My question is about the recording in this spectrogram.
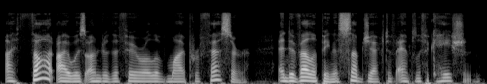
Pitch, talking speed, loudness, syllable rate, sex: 140 Hz, 195 wpm, -21 LUFS, 6.5 syllables/s, female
